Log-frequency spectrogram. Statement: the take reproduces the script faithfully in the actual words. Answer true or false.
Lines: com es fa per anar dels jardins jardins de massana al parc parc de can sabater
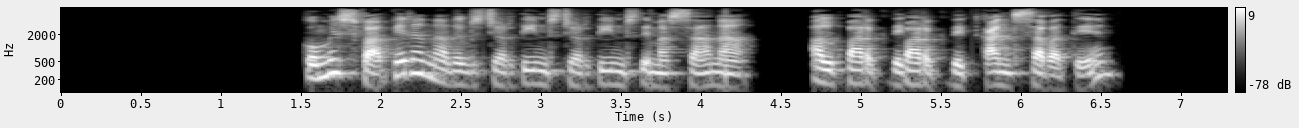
true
